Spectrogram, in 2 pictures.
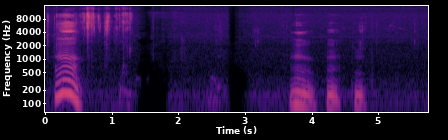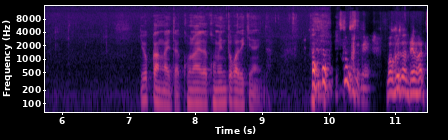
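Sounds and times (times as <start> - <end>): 
crisp dried nori seaweed being bitten and eaten: 0.0 - 1.6
speech: 0.1 - 0.7, 7.2 - 11.4
laughter: 9.7 - 10.6.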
